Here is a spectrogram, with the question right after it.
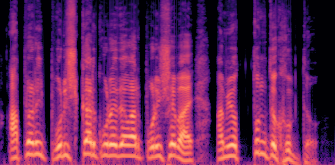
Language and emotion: Bengali, angry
